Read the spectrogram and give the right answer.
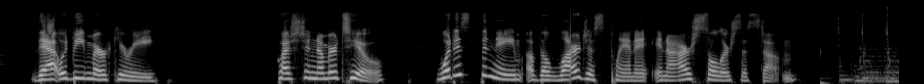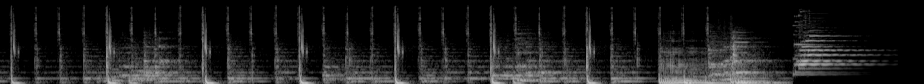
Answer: The largest planet is Jupiter.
